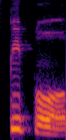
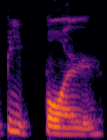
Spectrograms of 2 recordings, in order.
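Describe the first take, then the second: First: The last syllable is a syllabic L. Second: The last syllable has an O vowel. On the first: The speaker calls it right. "it's people with syllabicity" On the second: The speaker calls it wrong. "with the O sound in pot"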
